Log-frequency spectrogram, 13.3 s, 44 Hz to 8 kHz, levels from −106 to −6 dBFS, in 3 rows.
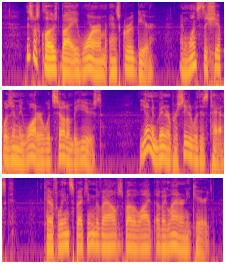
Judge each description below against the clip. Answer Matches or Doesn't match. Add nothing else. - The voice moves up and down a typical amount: Matches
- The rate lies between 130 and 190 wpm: Matches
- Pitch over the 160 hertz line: Doesn't match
